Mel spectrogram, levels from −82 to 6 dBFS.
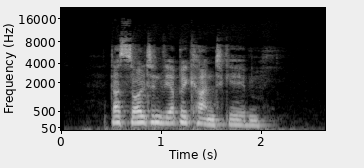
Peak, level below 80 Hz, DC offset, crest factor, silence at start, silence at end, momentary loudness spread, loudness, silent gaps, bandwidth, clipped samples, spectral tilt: -2 dBFS; -48 dBFS; under 0.1%; 16 dB; 0.5 s; 0.6 s; 11 LU; -17 LUFS; none; 15 kHz; under 0.1%; -4.5 dB/octave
